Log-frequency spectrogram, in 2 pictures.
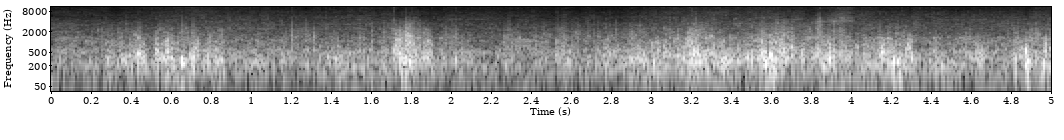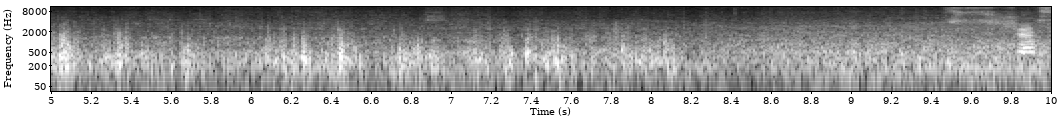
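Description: Road and wind noise in the cabin of a moving car at highway speed, with irregular gusts of wind buffeting the microphone.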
